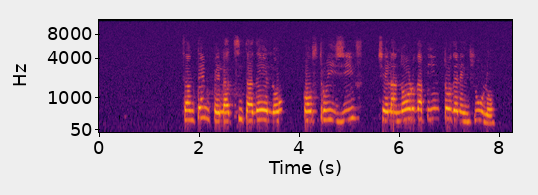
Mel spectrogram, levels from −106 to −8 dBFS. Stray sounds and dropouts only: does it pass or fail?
pass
